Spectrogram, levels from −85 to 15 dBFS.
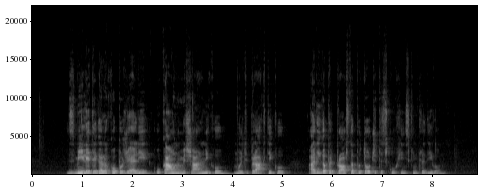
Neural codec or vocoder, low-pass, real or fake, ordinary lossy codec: none; 19.8 kHz; real; none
